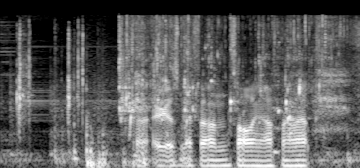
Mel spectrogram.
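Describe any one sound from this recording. Liquid splashes and hisses onto a hand.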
